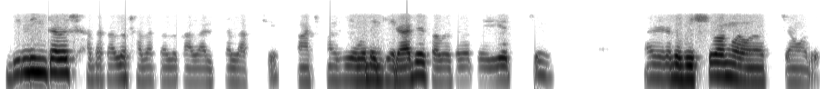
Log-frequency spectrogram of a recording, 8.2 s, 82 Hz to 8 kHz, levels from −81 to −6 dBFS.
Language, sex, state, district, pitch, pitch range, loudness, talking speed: Bengali, male, West Bengal, Dakshin Dinajpur, 130 Hz, 125-145 Hz, -18 LUFS, 205 wpm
